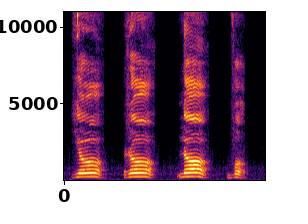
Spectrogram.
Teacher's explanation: य और व में तो बिल्कुल भी जो है वो टच नहीं करती है जीभ हमारे मुख के किसी भी भाग को, और र और ल में हल्का सा टच करती है। ठीक है, तो ये मुख को पूरी तरह से नहीं छूती है जीभ, तो इन्हें हम बोलते हैं अंतस्थ व्यंजन।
